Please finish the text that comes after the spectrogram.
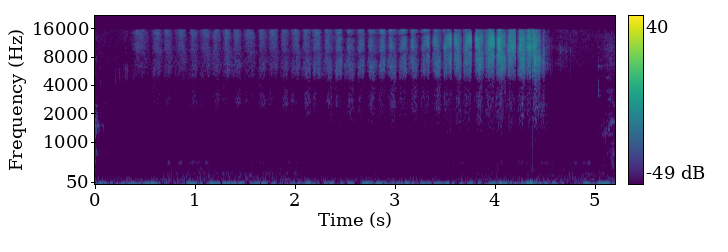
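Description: Fingers rubbing together close to the ears in an ASMR cranial nerve hearing test, a soft, steady dry rustling that swells slightly louder as it nears, with no talking.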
